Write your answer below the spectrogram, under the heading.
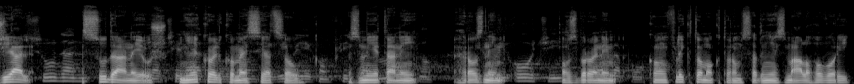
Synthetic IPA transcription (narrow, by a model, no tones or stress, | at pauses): ʒɪaʎsud̪aːnjɛuʒɲɪɛkɔʎkɔmɛsɪat͡sɔʊzmɪɛt̪aniː | ɦɾɔzniːmɔzbɾɔjɛniːmkɔnflikt̪ɔmɔkt̪ɔɾɔmsad̪ɲɛzmaːlɔɦɔʋɔɾiː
